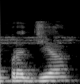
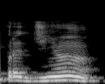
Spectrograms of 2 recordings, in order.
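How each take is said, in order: First: प्रज्ञा said like "pragja", with the ज्ञ reduced to a bare ज; the sloppy प्रज्ञा, just j with no ya; wrong pragya. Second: प्रज्ञा with ज्ञ said as ज plus इया, "pra-jiya"; careful "pradjiya" for प्रज्ञा; correct pragya. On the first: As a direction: careless "pradja" for प्रज्ञा. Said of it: "बस ज को बोल करके निकल जाते हैं". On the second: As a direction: sound the full ज्ञ in प्रज्ञा as j and iya. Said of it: "प्रज्ञा नहीं". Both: Shown as a demonstration.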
